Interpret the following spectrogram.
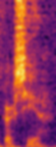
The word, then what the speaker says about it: Garcia: you the great Garcia or is it Garcia it's Garcia because there's no Accent on the eye you fought for Rene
